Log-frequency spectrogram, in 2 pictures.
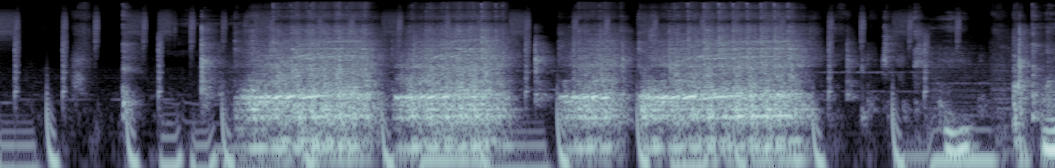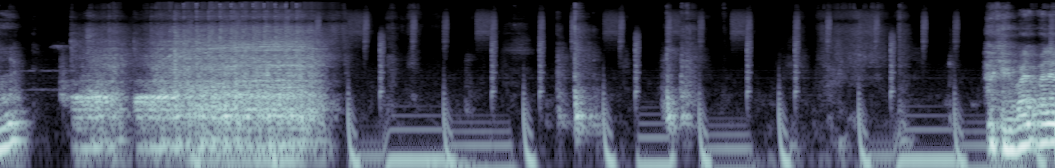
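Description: A sewing machine runs in long bursts of steady, rapid stitching, stopping and starting as fabric is guided by a blindfolded sewer; short pauses between runs carry light handling noises and some talk.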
